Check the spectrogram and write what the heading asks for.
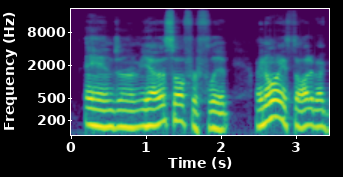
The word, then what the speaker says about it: Phlip: It is flip, like a backflip, but it's spelled with a PH instead of an F, because I thought that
